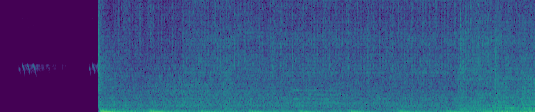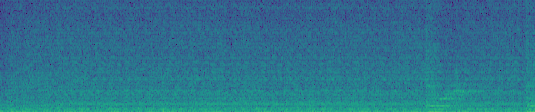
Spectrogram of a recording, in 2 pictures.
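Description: Car engines rumble and idle.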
